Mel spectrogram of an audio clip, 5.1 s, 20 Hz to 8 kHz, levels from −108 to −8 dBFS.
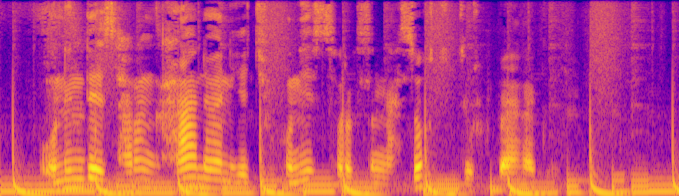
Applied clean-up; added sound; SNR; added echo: none; Bass guitar; 2 dB; none.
